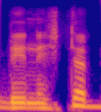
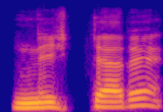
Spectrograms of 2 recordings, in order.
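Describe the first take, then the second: First: The name begins with a D sound. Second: The name begins with an N sound. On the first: "कोई लोग इसको डिनिस्टर भी कहते हैं" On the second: "एन से पहले डी आपका साइलेंट हो गए हैं"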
